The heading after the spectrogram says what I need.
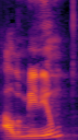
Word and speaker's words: aluminium: Você pode falar aluminium or aluminum.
